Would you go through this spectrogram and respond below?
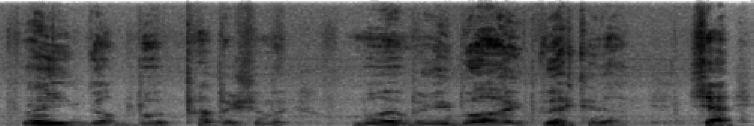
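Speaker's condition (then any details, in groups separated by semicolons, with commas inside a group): Cerebral palsy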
